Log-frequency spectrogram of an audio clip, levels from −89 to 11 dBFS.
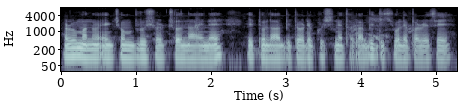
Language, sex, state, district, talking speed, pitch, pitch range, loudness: Nagamese, male, Mizoram, Aizawl, 195 wpm, 95 Hz, 95-100 Hz, -19 LUFS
